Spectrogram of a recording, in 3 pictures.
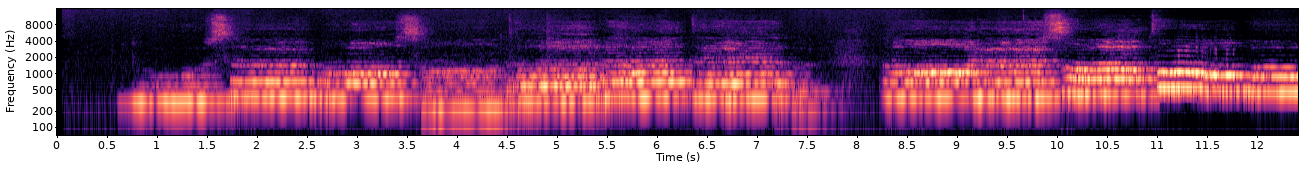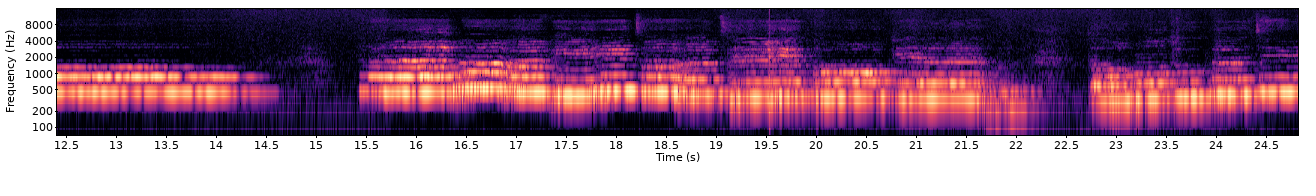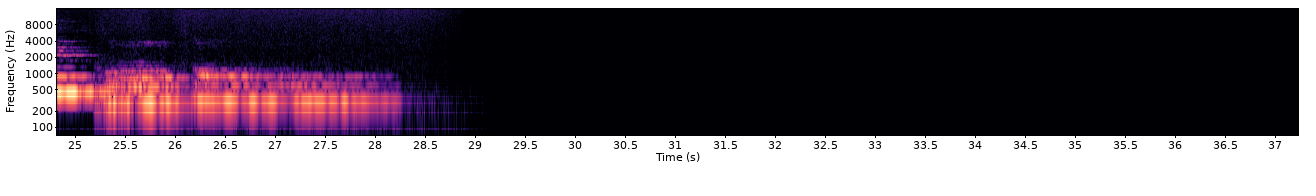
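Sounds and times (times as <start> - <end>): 
soprano singing a lullaby: 0.6 - 14.6, 15.4 - 28.4.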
